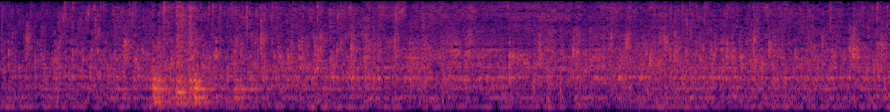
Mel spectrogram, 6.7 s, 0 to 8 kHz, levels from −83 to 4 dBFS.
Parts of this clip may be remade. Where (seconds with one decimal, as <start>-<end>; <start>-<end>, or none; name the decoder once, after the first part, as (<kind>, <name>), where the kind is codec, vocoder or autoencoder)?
2.8-5.0 (codec, SNAC)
